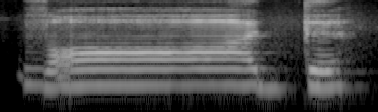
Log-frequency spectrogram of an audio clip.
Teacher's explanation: ज़ुबान की बाईं करवट ऊपर वाली बाईं दाढ़ों के अंदर वाले मसूड़ों से लगे तो ज़ाद अदा होता है.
